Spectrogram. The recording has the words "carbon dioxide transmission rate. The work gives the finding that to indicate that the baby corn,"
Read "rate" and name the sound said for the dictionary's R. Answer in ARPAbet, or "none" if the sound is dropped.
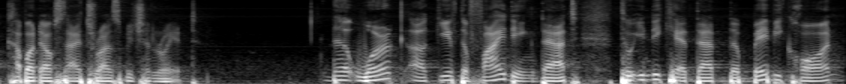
R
